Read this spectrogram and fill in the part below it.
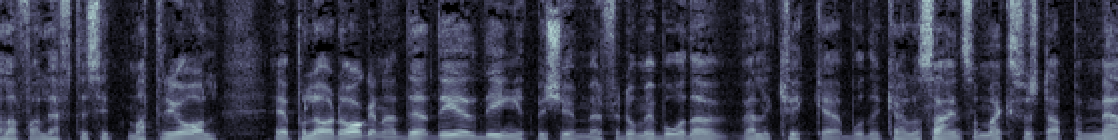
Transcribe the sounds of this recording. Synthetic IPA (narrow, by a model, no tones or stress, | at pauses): lːafalːɛft̪əʂɪt̪mat̪ɛɾɪɑːl | pʰɔlœːɖɑːɡaɳad̪ɛd̪ɛd̪ɛɾɪŋːət̪̚bɛɕʏmːəɾfœɖɔmæɾboːd̪avɛlːɪt̪̚kʰvɪkːaboːd̪əkʰaɾlɔsaɪnsɔmaksfœʂʈapːənmɛ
